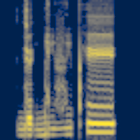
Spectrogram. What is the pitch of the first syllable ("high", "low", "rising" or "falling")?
low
